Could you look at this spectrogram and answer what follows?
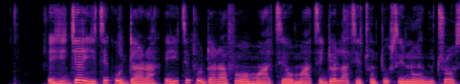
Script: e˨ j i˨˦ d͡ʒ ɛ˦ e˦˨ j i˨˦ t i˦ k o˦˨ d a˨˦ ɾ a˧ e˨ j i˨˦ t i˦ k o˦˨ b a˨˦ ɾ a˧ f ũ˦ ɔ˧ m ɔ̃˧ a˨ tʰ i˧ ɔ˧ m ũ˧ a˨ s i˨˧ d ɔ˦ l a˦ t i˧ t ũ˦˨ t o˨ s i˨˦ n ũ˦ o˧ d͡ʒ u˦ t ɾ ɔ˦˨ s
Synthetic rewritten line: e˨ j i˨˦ d͡ʒ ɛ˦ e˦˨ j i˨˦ t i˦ k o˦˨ d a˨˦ ɾ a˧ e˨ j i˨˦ t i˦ k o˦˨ d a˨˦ ɾ a˧ f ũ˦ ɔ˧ m ɔ̃˧ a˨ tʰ i˧ ɔ˧ m ɔ̃˧ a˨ t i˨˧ d͡ʒ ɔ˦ l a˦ t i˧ t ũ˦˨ t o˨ s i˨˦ n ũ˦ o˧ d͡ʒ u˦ t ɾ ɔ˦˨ s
